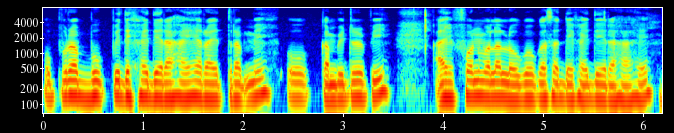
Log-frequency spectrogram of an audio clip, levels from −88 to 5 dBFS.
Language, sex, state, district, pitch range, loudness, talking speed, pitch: Hindi, male, Arunachal Pradesh, Longding, 130-145 Hz, -14 LUFS, 215 wpm, 135 Hz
